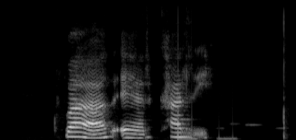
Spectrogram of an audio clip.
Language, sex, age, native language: Icelandic, other, 8, Icelandic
